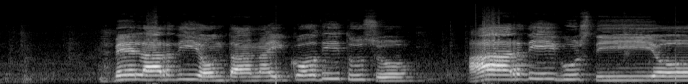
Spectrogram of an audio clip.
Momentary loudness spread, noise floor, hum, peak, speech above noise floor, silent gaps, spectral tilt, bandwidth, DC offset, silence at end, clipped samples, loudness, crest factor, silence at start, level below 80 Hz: 14 LU; -49 dBFS; none; -4 dBFS; 32 dB; none; -4.5 dB/octave; 12.5 kHz; under 0.1%; 0 s; under 0.1%; -17 LUFS; 14 dB; 0.25 s; -64 dBFS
